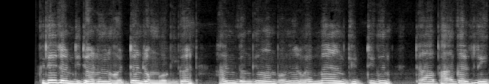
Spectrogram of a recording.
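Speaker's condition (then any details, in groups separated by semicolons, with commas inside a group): Brain lesion disability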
